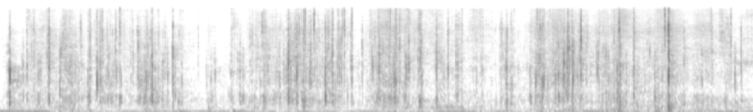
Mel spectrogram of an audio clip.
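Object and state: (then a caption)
Plastic zip bag of glitter crinkled. A small clear plastic zip-top bag full of silver glitter or foil bits is held in both hands and crinkled and squeezed with long blue-painted nails. It makes a steady, dense crinkling with many sharp, bright ticks and crackles that stop almost instantly, with little low end beneath them.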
